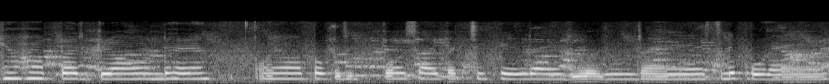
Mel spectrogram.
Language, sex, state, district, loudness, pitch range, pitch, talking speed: Hindi, male, Bihar, Sitamarhi, -13 LUFS, 235-260 Hz, 250 Hz, 165 wpm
